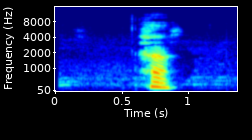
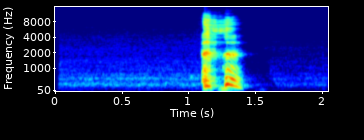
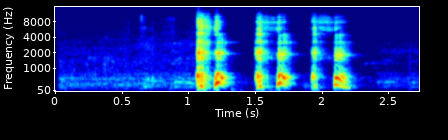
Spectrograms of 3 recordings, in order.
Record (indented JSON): {
  "exhalation_length": "1.4 s",
  "exhalation_amplitude": 19269,
  "exhalation_signal_mean_std_ratio": 0.28,
  "cough_length": "2.0 s",
  "cough_amplitude": 28730,
  "cough_signal_mean_std_ratio": 0.25,
  "three_cough_length": "2.7 s",
  "three_cough_amplitude": 32078,
  "three_cough_signal_mean_std_ratio": 0.3,
  "survey_phase": "alpha (2021-03-01 to 2021-08-12)",
  "age": "18-44",
  "gender": "Female",
  "wearing_mask": "No",
  "symptom_none": true,
  "symptom_onset": "3 days",
  "smoker_status": "Never smoked",
  "respiratory_condition_asthma": false,
  "respiratory_condition_other": false,
  "recruitment_source": "REACT",
  "submission_delay": "1 day",
  "covid_test_method": "RT-qPCR"
}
